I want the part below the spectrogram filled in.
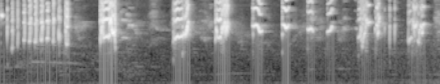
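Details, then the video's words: Pet Fischer's lovebird vocalizing: a fast run of clicking chirps, then harsh shrill squawks and high chirped notes spaced irregularly through the rest. "Fisher LoveBird Makes AMAZING Sounds!"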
